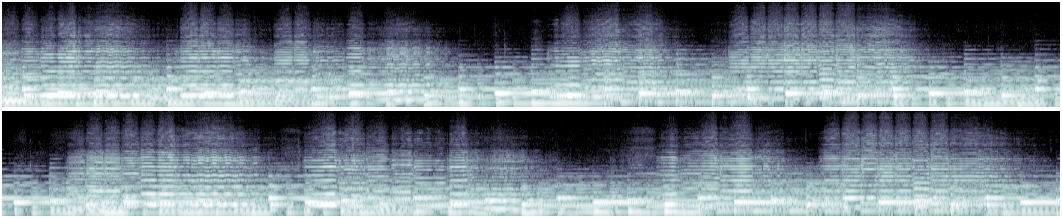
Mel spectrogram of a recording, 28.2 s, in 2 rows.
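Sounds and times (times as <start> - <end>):
piano: 0.0 - 28.2
violin: 0.0 - 28.2.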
